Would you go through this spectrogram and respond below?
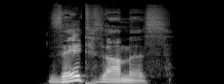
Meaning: strong/mixed nominative/accusative neuter singular of seltsam
- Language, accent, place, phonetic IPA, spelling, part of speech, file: German, Germany, Berlin, [ˈzɛltzaːməs], seltsames, adjective, De-seltsames.ogg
